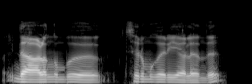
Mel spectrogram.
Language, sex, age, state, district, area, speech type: Tamil, male, 30-45, Tamil Nadu, Coimbatore, rural, spontaneous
